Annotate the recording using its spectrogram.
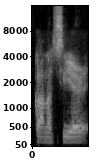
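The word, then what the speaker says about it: connoisseur: এটা উচ্চারণটা একটু দেখে নিয়েন, এটা কাইন্ড অফ কনাসিয়ার এই টাইপের উচ্চারণ।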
